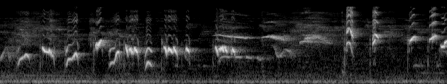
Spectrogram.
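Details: Song of a market greater green leafbird: a lively string of short slurred upward whistles repeated rapidly, then a long thin sliding whistle and high sharp chips.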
